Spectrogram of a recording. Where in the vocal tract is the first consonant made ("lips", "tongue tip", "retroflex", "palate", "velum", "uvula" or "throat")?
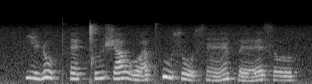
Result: retroflex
